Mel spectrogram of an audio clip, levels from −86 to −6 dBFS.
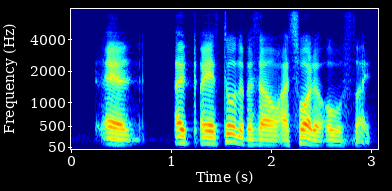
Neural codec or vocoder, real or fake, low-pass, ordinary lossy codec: codec, 16 kHz, 0.5 kbps, FunCodec, trained on Chinese and English, 25 frames a second; fake; none; none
